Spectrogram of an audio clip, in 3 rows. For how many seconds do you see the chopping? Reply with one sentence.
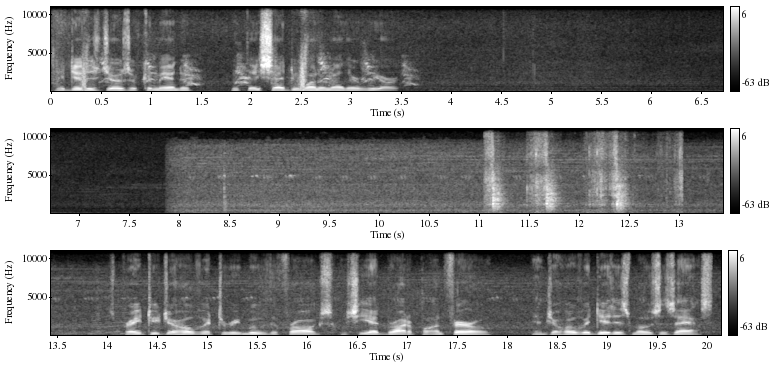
The chopping can be heard for 2 seconds in total.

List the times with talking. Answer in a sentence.
The talking can be heard from 0.0 to 3.5 s and from 14.2 to 20.1 s.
